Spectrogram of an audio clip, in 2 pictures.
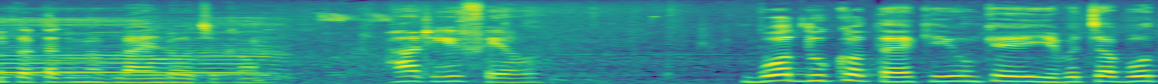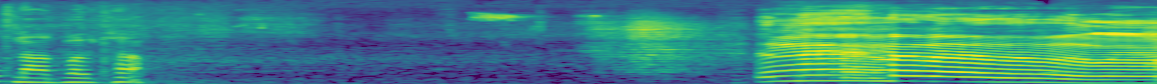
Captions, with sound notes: - How do you feel? (speaking in foreign language) (groaning)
